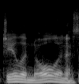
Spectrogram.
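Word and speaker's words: Jaylin Noel: And I was calling him Noel, I think, for the first like I was too. Like I I started calling him Noel and then eventually it's actually pronounced Jaylen Null.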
